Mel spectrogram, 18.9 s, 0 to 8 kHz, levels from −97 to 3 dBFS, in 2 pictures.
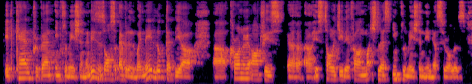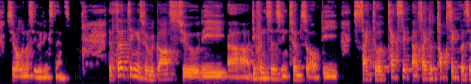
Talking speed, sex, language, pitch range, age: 155 wpm, male, English, 100-155 Hz, 30-49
